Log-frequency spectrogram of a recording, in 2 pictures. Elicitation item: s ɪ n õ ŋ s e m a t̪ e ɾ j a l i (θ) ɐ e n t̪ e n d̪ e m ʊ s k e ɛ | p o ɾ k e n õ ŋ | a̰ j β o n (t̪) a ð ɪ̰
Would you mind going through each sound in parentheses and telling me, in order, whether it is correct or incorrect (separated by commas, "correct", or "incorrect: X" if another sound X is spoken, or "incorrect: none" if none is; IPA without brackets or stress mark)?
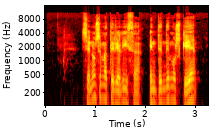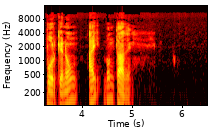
correct, correct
